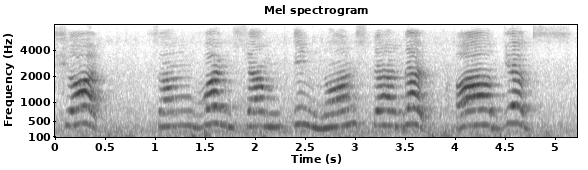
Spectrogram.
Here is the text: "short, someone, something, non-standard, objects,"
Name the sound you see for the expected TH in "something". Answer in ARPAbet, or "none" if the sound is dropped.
T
